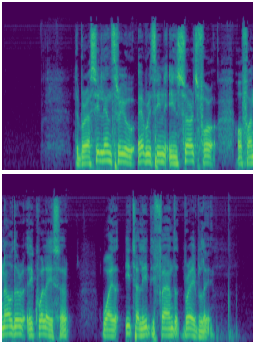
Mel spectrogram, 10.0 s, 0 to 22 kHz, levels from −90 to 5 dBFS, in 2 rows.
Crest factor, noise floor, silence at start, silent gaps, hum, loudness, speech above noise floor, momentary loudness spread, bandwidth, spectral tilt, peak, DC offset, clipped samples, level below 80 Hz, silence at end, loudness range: 16 dB; -70 dBFS; 1.45 s; none; none; -16 LUFS; 55 dB; 10 LU; 15.5 kHz; -4.5 dB/octave; 0 dBFS; under 0.1%; under 0.1%; -40 dBFS; 0.45 s; 4 LU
